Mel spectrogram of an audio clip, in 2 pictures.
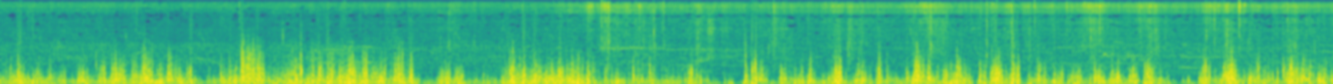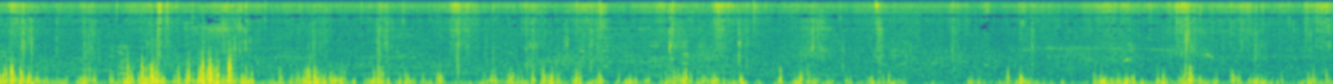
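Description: Footsteps crunch on grass and stony ground close by.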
